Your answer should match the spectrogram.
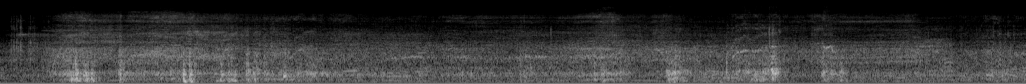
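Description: Losi LMT electric RC monster trucks racing on a dirt track, running steadily with tyres on loose dirt. Several sharp thumps stand out, about a second in, near two seconds and twice between six and eight seconds, as the trucks hit and land the jumps.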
